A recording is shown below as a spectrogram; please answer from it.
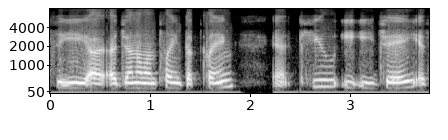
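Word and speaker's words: qeej: screen, you will see a gentleman playing the kling. Q-E-E-J is how you spell that instrument.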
